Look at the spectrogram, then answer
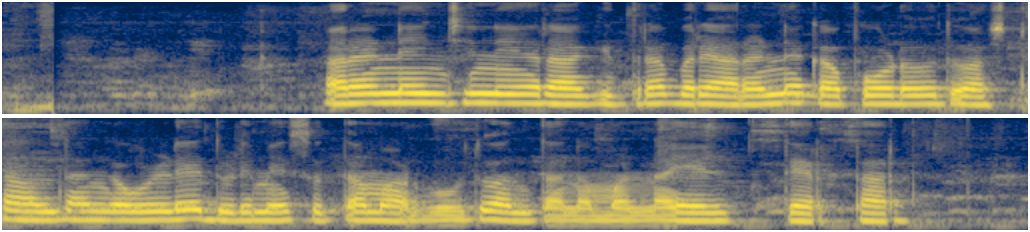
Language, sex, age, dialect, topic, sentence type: Kannada, female, 36-40, Central, agriculture, statement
